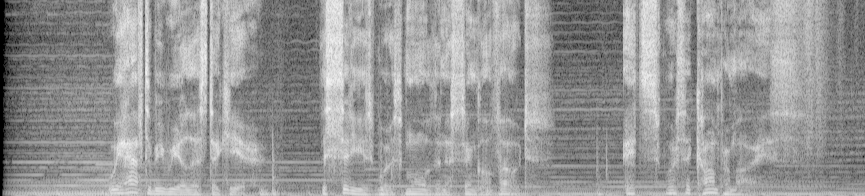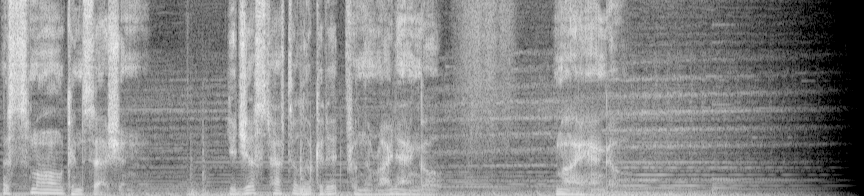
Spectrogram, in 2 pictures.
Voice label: Crooked Politician / Sly, Smooth-talking, Calculated, Imposing; Character Animation Demo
